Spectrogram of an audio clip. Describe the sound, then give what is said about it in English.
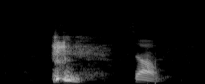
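Two throaty coughs from a person whose drink of water went down the wrong way, the first a rough, noisy hack and the second shorter and more voiced, with a brief pause between them and quiet before and after. “I'm sorry I'm coughing so much. I drank water before and must have went down the wrong pathway.”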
